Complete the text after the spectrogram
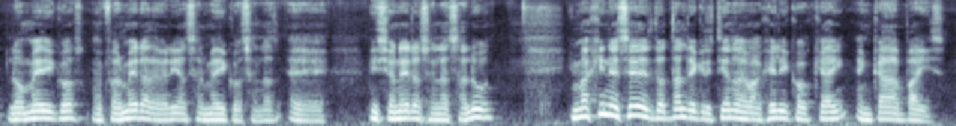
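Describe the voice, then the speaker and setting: A man's voice: mid-range voice, a little mellow. A man giving an earnest sermon reflection, often asking rhetorical questions. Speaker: preacher.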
